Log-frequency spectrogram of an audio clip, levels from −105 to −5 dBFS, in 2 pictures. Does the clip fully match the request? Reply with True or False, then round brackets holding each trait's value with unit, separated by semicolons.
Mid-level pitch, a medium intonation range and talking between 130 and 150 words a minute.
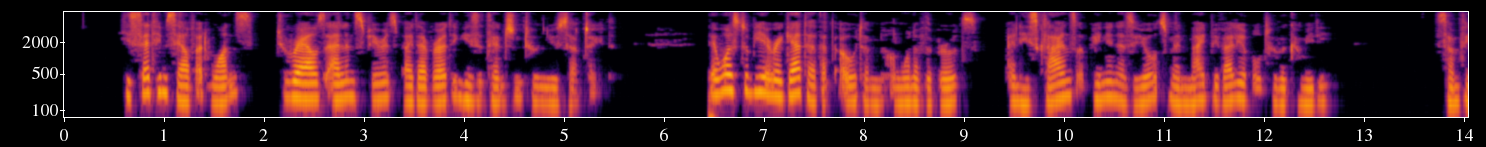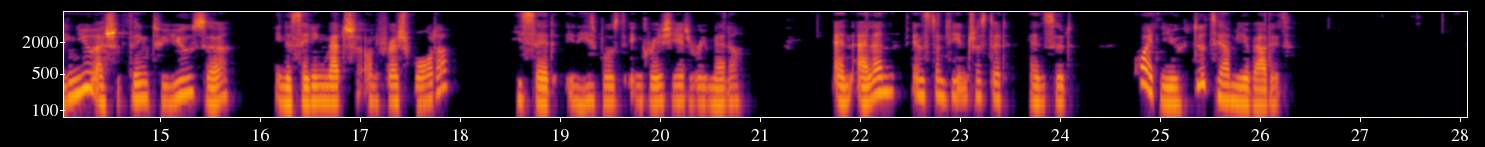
False (150 Hz; 3.5 semitones; 165 wpm)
